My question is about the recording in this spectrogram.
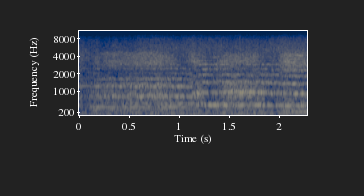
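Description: Choir singing held chords, several voices sustaining notes together.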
